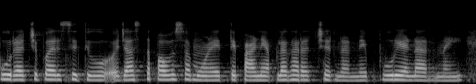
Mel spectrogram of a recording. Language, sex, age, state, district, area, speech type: Marathi, female, 18-30, Maharashtra, Ahmednagar, rural, spontaneous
